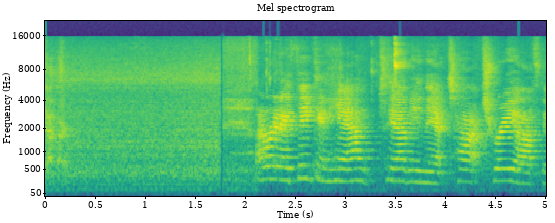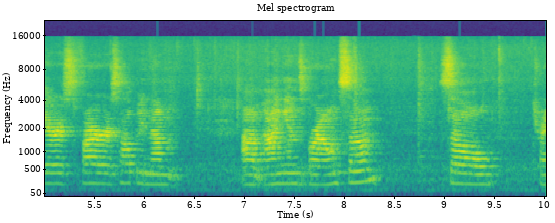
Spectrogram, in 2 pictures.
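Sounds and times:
convection fan running: 0.0s - 10.0s.

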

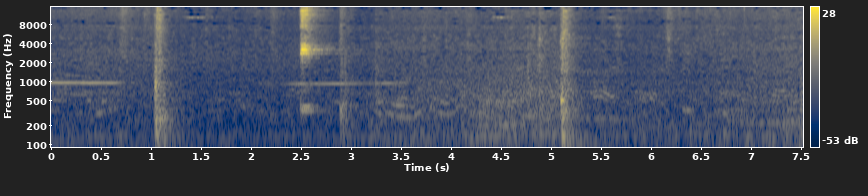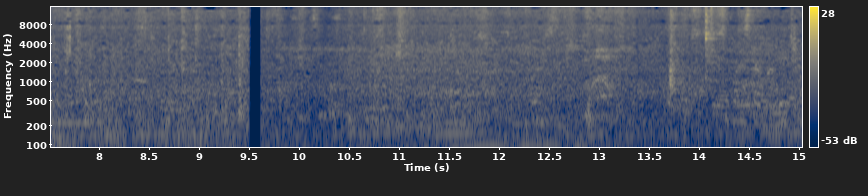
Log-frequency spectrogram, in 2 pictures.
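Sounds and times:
vehicle noise: 0.0s - 15.0s
short horn toot: 2.4s - 3.3s.

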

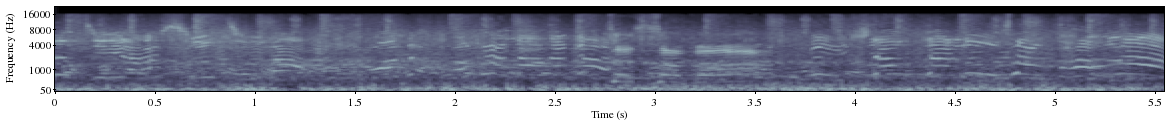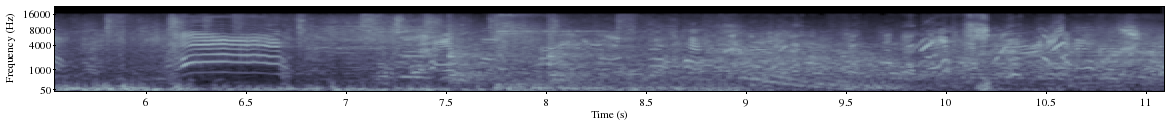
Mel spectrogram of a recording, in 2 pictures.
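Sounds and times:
wind rumble on microphone: 0.0s - 7.4s.

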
